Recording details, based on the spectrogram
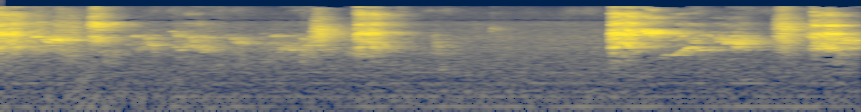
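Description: A zebra finch sings harsh, buzzy, nasal notes in quick bursts, high-pitched and scratchy.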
